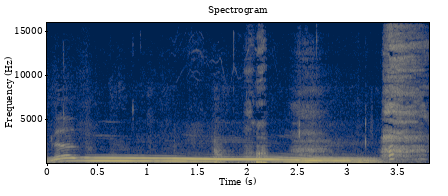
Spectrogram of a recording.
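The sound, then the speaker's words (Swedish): An angry cat growling in one long, drawn-out moaning yowl that wavers and slowly sinks in pitch, broken by a couple of short rough bursts, ending in a brief hissing spit. “Och ofta är det så att när katter är lite arga på andra katter och de är irriterade på varandra, då kan det komma ut dels ett fräs, men ett annat ljud också som jag tycker själv är ganska spännande.”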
